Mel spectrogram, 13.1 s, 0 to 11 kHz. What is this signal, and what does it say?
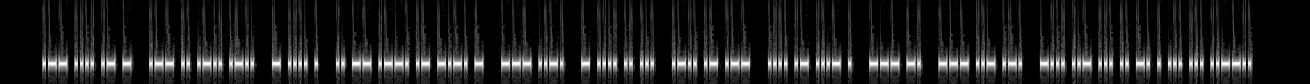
Morse code, heard as a keyed tone, about 41 wpm, 700 Hz. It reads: WHAT WILL THE IMPACT OF THIS LAW HAVE ON OUR BUSINESS?
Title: Sentences from Top 1000 Words - Review Part 6 - 45wpm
